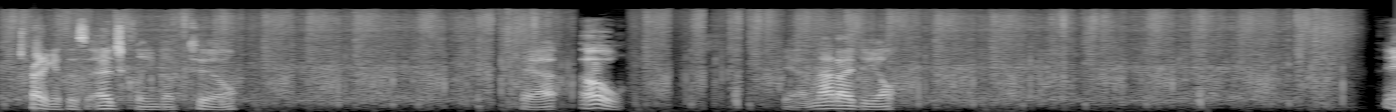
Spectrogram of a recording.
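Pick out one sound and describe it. A shovel scrapes across packed snow.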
